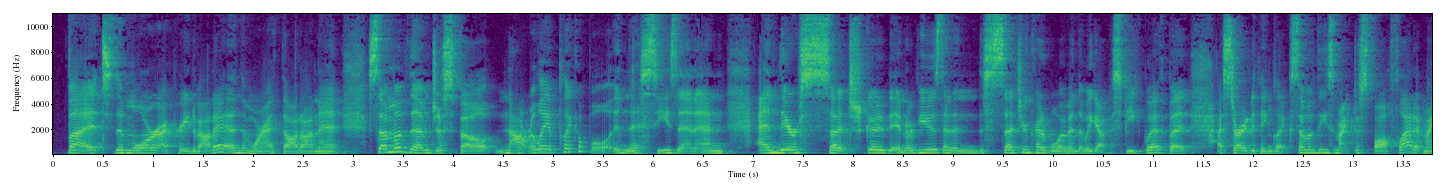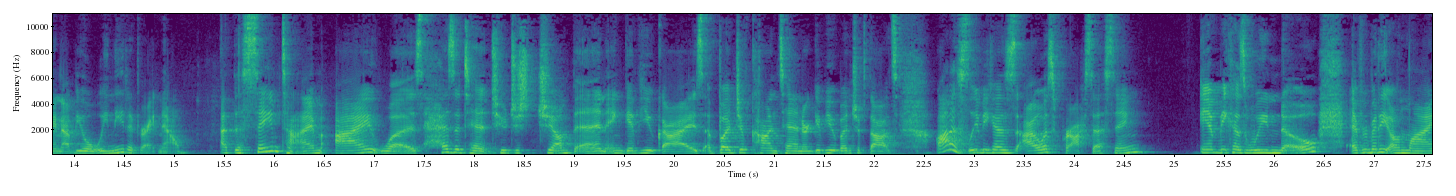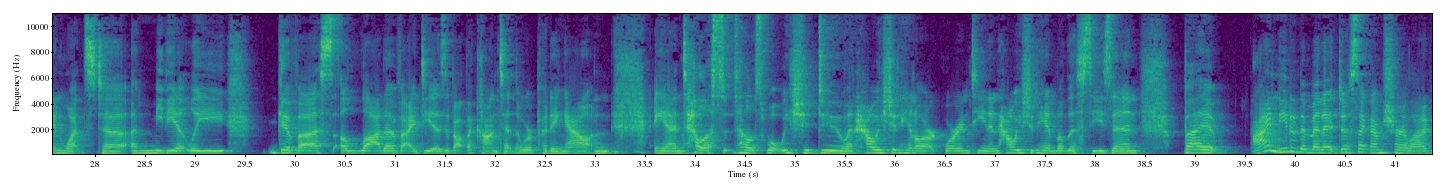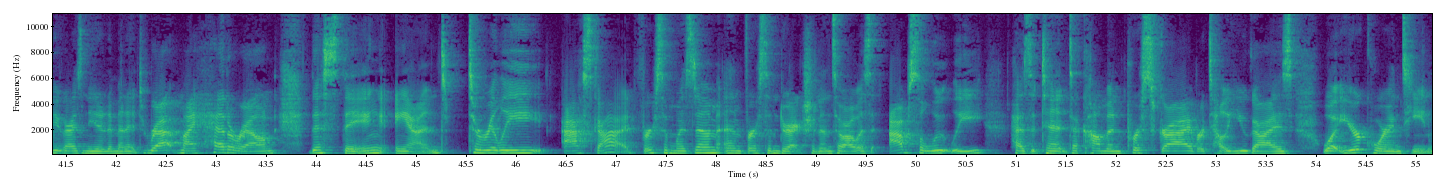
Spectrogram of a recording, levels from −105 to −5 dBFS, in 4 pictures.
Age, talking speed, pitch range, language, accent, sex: 20-39, 210 wpm, 180-220 Hz, English, American, female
